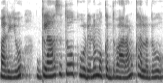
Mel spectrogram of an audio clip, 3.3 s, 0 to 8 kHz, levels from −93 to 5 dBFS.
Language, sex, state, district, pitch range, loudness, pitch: Telugu, female, Andhra Pradesh, Anantapur, 225-285 Hz, -16 LUFS, 260 Hz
